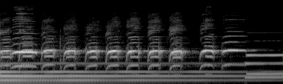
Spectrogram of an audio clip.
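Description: A loud, nasal, trumpeting indri lemur song from Madagascar forest, rising and falling in rapid pulses, about a dozen wavering notes before settling into a steady held tone.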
